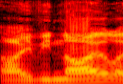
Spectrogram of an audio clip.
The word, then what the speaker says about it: Ivy Nile: She was defending the championship against Ivy Nile. I believe I'm saying that right. – Yeah, uh, she was. – No, you you were saying it pr- uh, to perfection. I couldn't have said it better.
